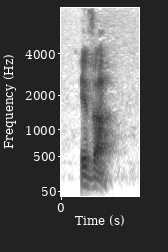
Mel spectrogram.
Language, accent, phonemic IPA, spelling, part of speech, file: French, France, /e.va/, Éva, proper noun, LL-Q150 (fra)-Éva.wav
- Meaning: a female given name, a Latinate variant of Ève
